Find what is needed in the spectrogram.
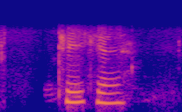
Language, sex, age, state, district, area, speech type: Hindi, female, 45-60, Bihar, Madhepura, rural, conversation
